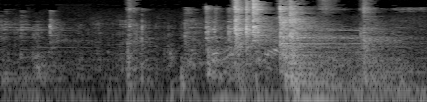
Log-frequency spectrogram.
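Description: Metal wire-panel pen gate rattling and clanking as it is handled and swung open: a few light clicks, then about two seconds in a loud jangling rattle lasting a second and a half.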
